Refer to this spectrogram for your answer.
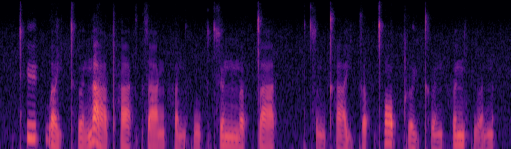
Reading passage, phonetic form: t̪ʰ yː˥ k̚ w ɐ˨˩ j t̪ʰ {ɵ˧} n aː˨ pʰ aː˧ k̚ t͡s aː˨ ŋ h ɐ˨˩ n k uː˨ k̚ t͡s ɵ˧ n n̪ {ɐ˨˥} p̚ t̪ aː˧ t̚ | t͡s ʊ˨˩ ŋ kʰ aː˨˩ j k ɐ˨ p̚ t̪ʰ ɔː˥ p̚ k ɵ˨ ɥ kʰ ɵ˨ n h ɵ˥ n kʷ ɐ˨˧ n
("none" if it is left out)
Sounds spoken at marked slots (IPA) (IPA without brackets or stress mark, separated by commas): ɵ˨˥, ɐ˨˥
